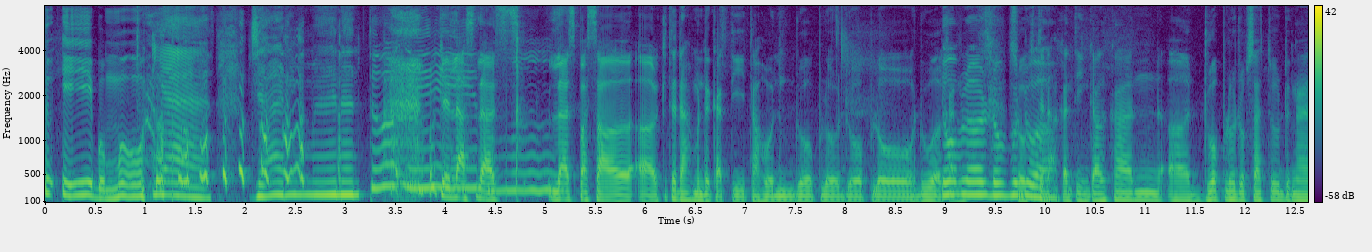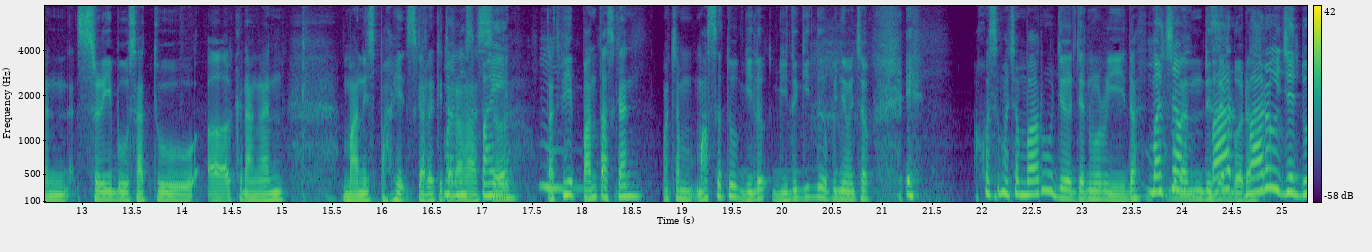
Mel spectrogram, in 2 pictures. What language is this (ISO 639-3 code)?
msa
